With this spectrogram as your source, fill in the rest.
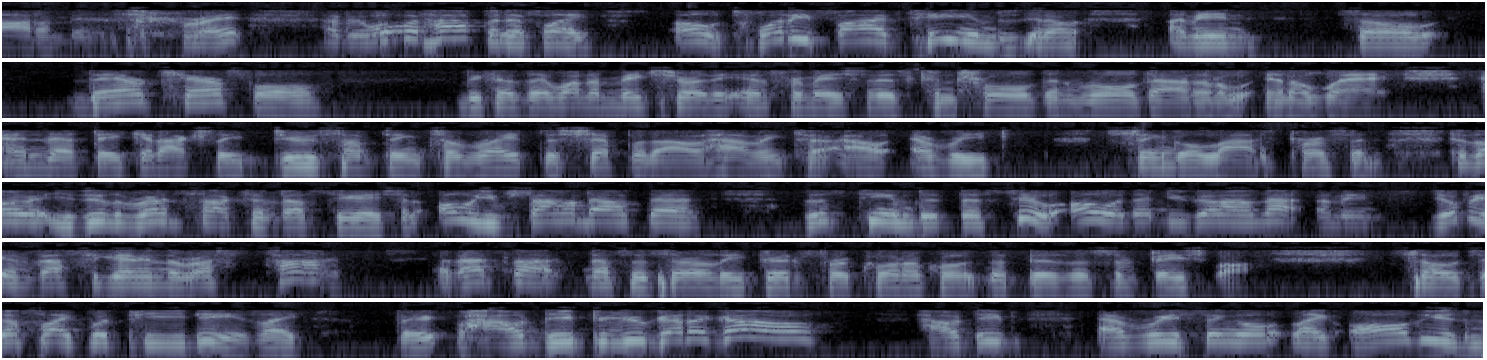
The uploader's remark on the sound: called in to the …/… show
